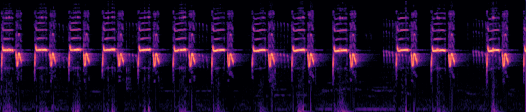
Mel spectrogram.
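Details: Songbird in masteran gacor singing: one bright chirped phrase, a flat high note dropping into a lower slurred whistle, repeated almost twice a second with short gaps, in clean silence.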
